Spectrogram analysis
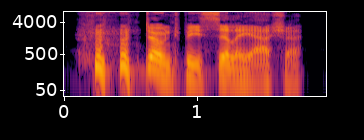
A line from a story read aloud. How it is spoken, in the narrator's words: he chuckled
